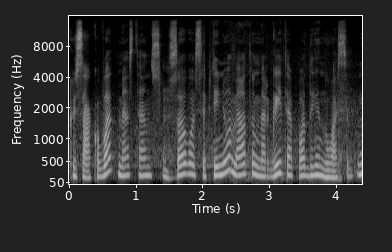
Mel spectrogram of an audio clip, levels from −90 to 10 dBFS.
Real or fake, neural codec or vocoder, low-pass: real; none; 14.4 kHz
